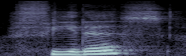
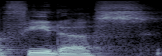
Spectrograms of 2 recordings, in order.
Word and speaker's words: fetus: Then lastly, the last syllable can sound like us or is. The most important thing here is that you have a reduced vowel that's short. You don't want to spend a lot of length on it. So fetus or fetus. It doesn't matter too much.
